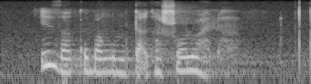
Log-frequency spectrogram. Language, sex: Xhosa, female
